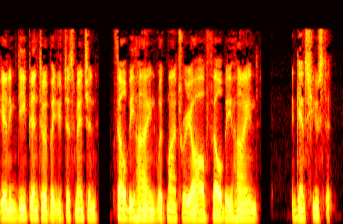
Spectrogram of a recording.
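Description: Speaking at a moderate pace, a man keeps a fairly low pitch and a monotone, flat intonation. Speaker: podcast host and former team photographer. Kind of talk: interview.

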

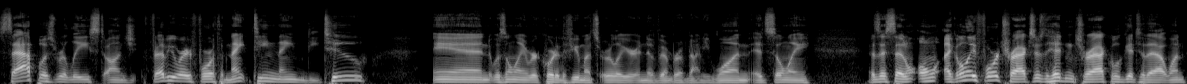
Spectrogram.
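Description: A man talks at a fairly quick pace in an ordinary speaking voice with medium pitch and lively intonation. The recording is very clean, with a silent background. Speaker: podcast host. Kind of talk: casual podcast chat ranking songs.

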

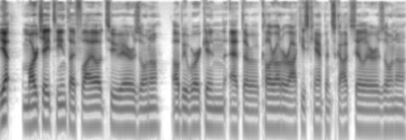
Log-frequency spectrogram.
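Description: A man's fairly low voice with an Upper Midwest accent, monotone and flat, at a fairly quick pace, with a dry, close sound, no echo and a quiet background. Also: hardly any pauses. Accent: Upper Midwest American. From Wisconsin (Waupun). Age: 20s. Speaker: baseball umpire and hockey coach. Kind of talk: interview.

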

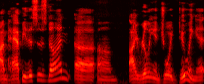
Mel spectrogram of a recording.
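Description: The voice carries a Southern US accent and ordinary pitch variation. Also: man. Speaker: podcast co-host. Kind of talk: casual interview.

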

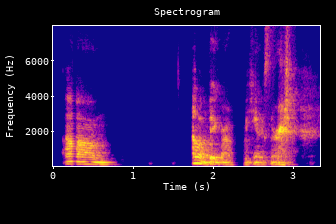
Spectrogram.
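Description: A woman speaks at a very deep, low pitch in a room with audible echo. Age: 30s. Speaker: physical therapist and strength coach. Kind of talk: podcast interview.

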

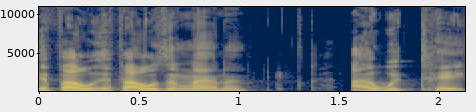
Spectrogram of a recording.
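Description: On a very clean recording with a silent background and a dry, close sound with no echo, a man with an American accent speaks with lively intonation. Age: 50s. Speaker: musician and radio DJ. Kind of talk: casual chat. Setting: studio.

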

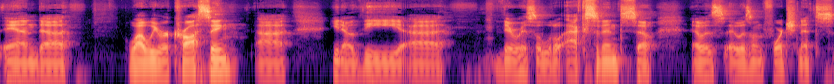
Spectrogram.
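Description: In a very clean recording with a silent background, a man with an American accent and very deep, low pitch speaks in a bright, sharp tone, monotone and flat, at a moderate pace with long, frequent pauses. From US Midwest (Michigan). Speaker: podcast host. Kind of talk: casual monologue. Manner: halting, many fillers.

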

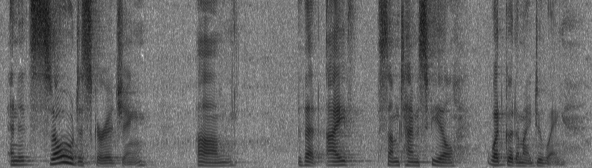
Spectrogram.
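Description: At a fairly slow pace with long, frequent pauses, a woman speaks at a fairly low pitch with vocal fry and lively intonation. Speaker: church volunteer. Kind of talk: personal testimony.

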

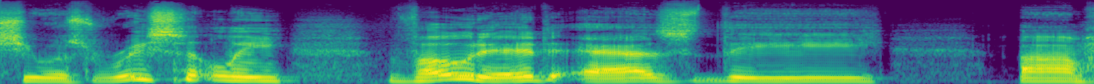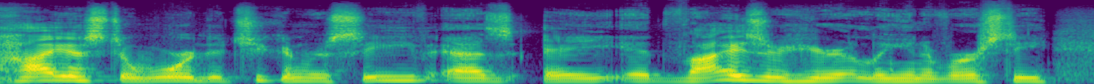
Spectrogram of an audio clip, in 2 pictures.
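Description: A man with a normal speaking voice talks at a fairly quick pace, pitched fairly high with fairly even intonation. The recording is very clean, with a silent background. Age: 50s. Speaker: podcast host. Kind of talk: interview. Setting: studio.

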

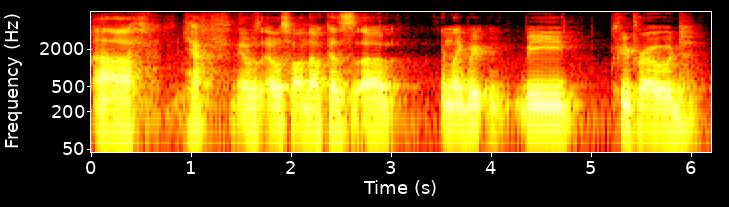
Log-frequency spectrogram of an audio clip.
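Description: With an American accent, a man speaks at a medium pitch and with fairly even intonation against noticeable background noise. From Massachusetts, New Bedford. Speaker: guitarist in a band. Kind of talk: interview.

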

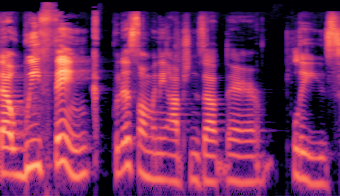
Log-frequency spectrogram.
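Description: A bright, sharp tone with a Miami accent on a very clean recording over a silent background. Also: woman. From US South, Florida (North Miami). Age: 30s. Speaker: makeup artist and entrepreneur. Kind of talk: casual chat.

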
